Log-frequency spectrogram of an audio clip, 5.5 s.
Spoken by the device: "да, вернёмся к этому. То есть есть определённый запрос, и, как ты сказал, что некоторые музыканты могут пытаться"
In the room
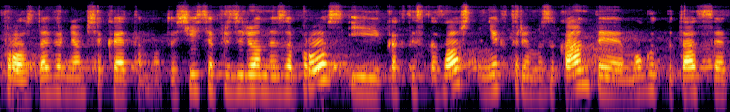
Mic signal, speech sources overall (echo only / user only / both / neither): echo only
